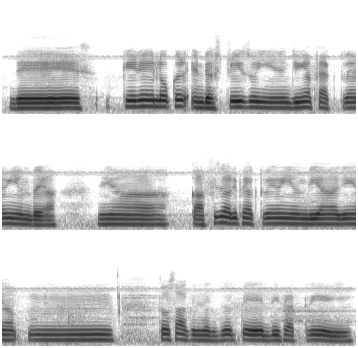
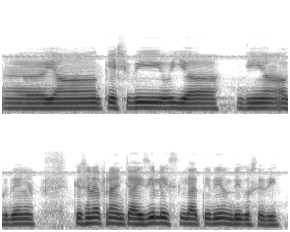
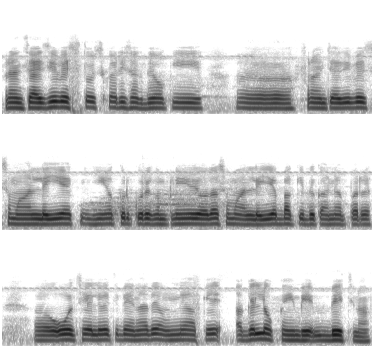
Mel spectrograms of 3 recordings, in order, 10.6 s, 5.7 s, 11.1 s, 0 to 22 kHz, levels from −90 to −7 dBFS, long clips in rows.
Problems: background sounds at intervals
